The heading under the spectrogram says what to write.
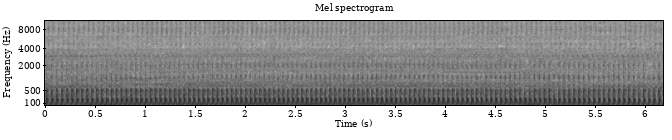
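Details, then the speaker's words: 1967 Briggs and Stratton 6 hp single-cylinder engine on premix fuel runs at a fast, even, steady putt-putt without misfires or knocking; running well, fuel not yet out. "that sounds pretty good did we run it out of fuel yeah there's still a little bit in there"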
